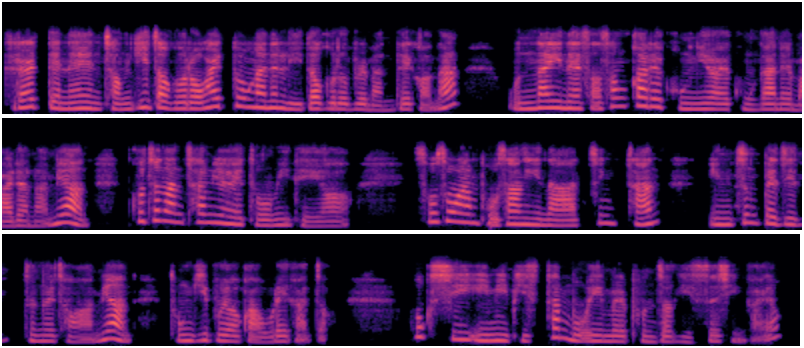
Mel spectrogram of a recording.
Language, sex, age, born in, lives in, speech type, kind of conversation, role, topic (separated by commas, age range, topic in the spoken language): Korean, female, 25-29, South Korea, United States, read, expert-assistant, expert, 기후 변화의 영향을 줄이기 위한 개인과 지역 사회 차원의 효과적인 실천 방법에는 무엇이 있을까요?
